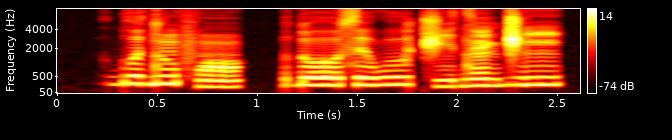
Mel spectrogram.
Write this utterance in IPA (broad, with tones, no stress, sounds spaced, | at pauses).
ɡʷ ɨ˦ d ũ˦ f ɔ̃˨ | ɗ oː˧ s ɨ˧ w u˧ t͡ʃ i˨ d ɛ̃˦ d͡ʒ ĩ˦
